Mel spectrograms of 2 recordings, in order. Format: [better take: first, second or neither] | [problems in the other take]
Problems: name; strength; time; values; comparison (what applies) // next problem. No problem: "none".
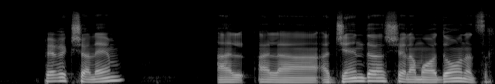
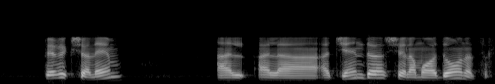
first | phone-call audio; nothing above 3.5 kHz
